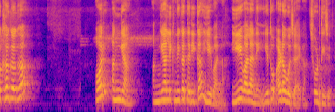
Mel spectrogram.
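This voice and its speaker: A woman teaching an online exam-prep grammar class, patiently explaining and slowly sounding out vowels and letters as examples. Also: high voice. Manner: explains patiently, checks understanding with "ठीक है".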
